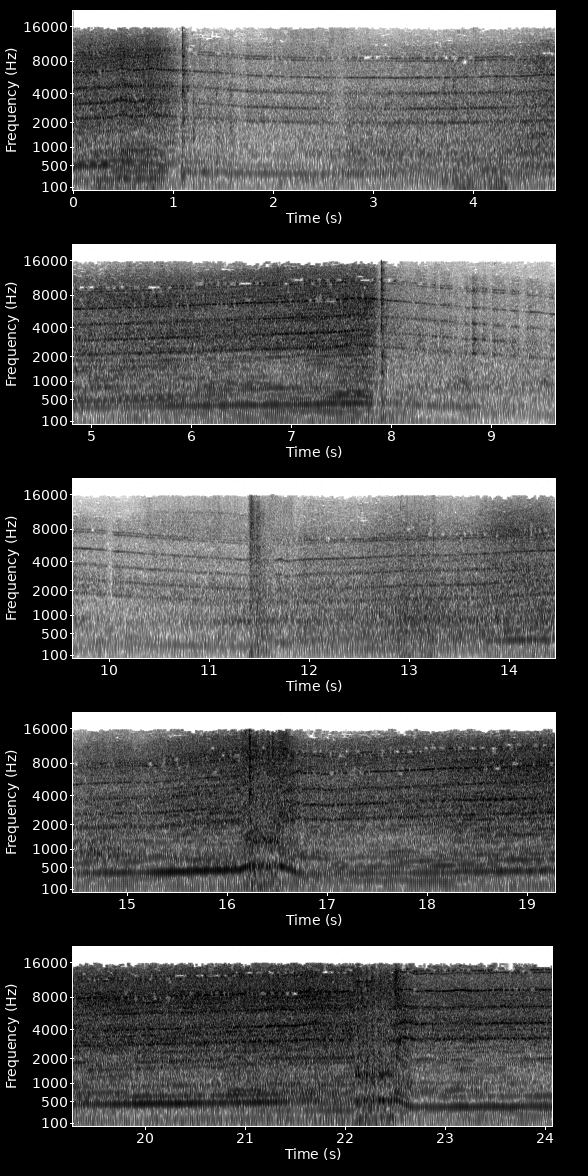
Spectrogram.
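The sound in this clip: A racing car engine in a driving video game screams at high revs, its pitch climbing steadily then dropping abruptly at several gear changes, with no talking over it.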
